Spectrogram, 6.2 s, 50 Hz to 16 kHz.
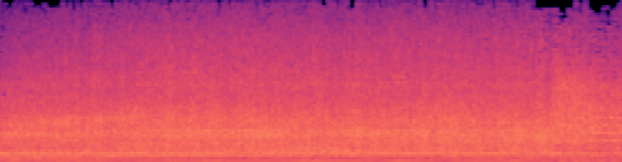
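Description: Twin-turbo Shelby GT350R's 5.2-litre flat-plane-crank V8 making a wide-open-throttle pull on a chassis dyno, its revs climbing steadily, then falling away near the end.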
